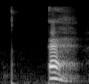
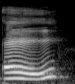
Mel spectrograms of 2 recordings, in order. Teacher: at the you know almost at the middle of your mouth so it's an eh sound and you have very relaxed lips when you're doing that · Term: short e sound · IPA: /ɛ/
